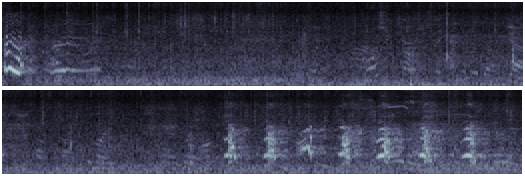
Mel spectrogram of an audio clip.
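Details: John, a Welsh Corgi, gives a single loud bark, then after a stretch of background voices breaks into a rapid run of about seven sharp barks near the end.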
